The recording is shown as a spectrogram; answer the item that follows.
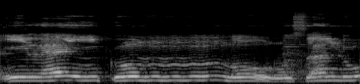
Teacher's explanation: Kemudian di ilaikumnya itu ada matlin, kemudian ilaikumu, mim sukun bertemu dengan mim, maka dibaca idgham mimi atau idgham mislan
